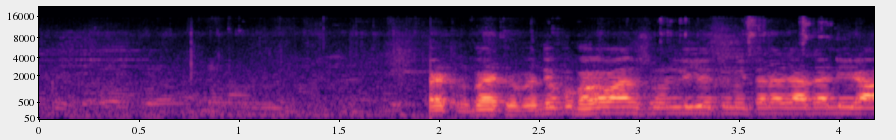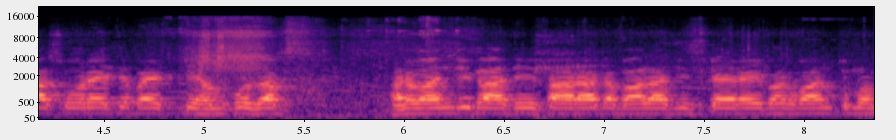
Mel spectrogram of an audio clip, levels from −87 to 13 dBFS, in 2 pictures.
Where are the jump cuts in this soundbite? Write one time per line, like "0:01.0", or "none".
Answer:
0:02.0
